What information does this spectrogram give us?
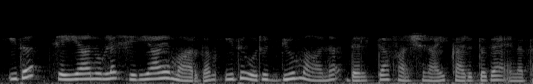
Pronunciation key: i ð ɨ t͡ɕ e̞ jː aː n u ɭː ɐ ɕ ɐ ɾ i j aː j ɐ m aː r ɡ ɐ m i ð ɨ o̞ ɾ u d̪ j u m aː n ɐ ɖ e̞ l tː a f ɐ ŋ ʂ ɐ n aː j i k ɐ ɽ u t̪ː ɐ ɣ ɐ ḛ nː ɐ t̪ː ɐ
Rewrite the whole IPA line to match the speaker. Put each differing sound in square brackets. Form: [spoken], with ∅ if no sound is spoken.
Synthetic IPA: i ð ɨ t͡ɕ e̞ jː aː n u ɭː ɐ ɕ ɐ ɾ i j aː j ɐ m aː r ɡ ɐ m i ð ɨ o̞ ɾ u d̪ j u m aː n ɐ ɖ e̞ l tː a f ɐ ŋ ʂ ɐ n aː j i k ɐ [ɾ] u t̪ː ɐ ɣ ɐ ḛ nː ɐ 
